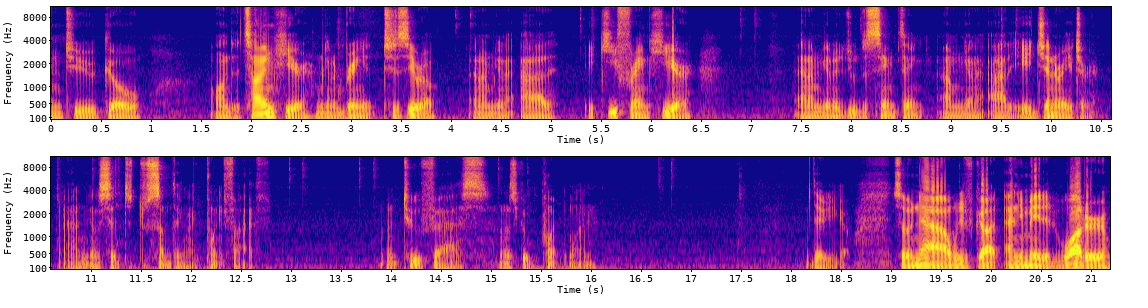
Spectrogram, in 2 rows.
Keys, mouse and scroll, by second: 0.1-1.9 scroll up 11, 1.9 click, 1.9-2.9 scroll up 1, 4.0 right click, 6.9 click, 8.1 click, 11.0 click, 13.0 click, 13.7 click, 15.0 click, 16.7 click, 19.7 middle click.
